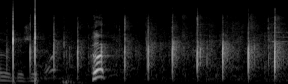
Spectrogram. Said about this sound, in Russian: Давайте похлопаем ей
